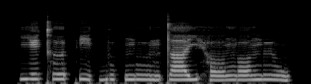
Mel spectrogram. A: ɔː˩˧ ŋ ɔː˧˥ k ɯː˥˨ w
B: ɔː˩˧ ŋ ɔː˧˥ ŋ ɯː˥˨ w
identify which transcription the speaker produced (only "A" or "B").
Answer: B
